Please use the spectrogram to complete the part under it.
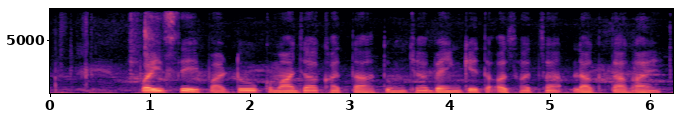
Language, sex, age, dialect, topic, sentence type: Marathi, male, 18-24, Southern Konkan, banking, question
